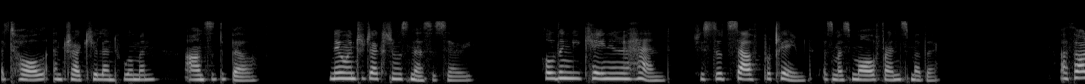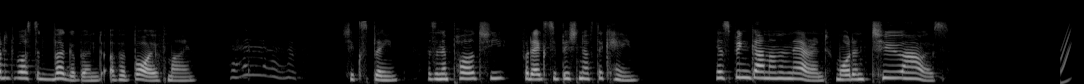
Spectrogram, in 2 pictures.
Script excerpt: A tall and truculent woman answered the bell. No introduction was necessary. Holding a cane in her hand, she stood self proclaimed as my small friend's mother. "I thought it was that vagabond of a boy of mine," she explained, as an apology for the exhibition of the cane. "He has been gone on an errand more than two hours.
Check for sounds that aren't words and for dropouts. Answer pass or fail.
fail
